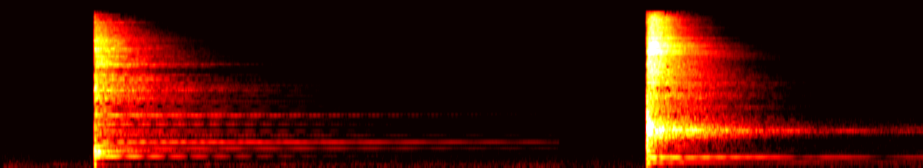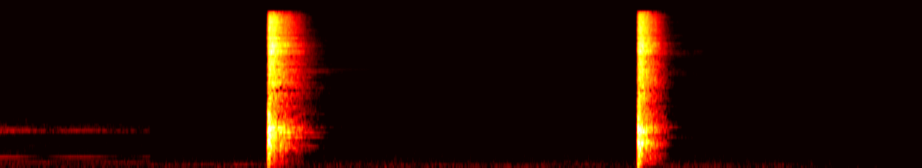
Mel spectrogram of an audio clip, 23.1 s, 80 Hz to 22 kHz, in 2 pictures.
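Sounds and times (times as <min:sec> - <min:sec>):
pre-configured cymbal stack: 0:08.1 - 0:10.8, 0:14.9 - 0:15.7, 0:19.5 - 0:20.1.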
